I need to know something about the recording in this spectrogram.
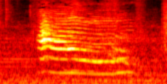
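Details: House cat in a multi-cat home with young and older cats, giving a single clear, drawn-out meow that starts high and slides gently downward, with a voice calling the cats' names nearby.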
